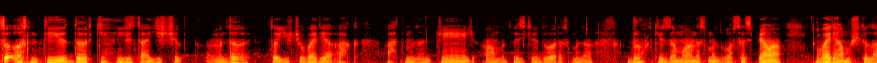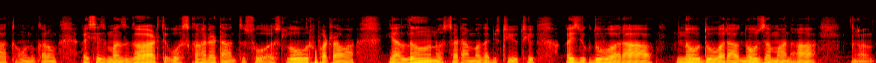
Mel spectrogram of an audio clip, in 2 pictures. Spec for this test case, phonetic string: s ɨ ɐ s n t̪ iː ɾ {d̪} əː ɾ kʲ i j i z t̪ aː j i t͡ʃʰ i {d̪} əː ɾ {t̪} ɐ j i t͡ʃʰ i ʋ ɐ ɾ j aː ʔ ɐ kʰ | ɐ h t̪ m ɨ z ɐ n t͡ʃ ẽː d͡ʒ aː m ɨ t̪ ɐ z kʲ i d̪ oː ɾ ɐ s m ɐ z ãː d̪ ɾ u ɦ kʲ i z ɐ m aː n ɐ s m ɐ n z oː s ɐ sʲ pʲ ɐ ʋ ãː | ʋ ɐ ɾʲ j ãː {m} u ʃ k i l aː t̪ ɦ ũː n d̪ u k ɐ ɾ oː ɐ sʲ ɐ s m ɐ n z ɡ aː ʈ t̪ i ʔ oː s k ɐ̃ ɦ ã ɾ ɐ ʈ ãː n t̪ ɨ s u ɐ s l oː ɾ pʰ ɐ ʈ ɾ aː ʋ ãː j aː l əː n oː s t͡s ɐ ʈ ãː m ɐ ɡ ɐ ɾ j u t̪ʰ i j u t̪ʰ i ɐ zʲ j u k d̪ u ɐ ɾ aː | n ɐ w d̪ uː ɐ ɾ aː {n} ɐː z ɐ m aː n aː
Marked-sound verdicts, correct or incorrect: correct, correct, correct, correct, correct

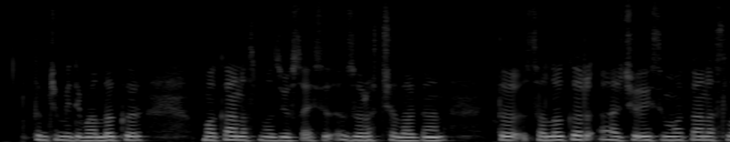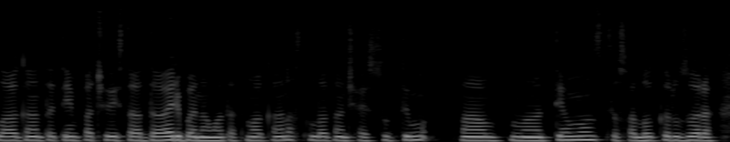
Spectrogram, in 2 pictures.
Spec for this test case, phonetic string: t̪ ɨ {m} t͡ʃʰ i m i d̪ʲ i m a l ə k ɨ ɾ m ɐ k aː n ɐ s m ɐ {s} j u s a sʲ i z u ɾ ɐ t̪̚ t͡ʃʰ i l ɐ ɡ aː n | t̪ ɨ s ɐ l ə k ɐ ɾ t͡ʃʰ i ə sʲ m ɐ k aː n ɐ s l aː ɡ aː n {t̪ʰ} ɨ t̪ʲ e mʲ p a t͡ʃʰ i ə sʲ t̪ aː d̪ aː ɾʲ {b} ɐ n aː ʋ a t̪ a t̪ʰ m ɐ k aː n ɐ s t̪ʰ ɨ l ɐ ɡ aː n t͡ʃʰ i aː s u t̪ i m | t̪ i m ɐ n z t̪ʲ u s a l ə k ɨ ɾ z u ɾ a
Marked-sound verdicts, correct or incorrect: correct, incorrect: z, incorrect: t̪, correct

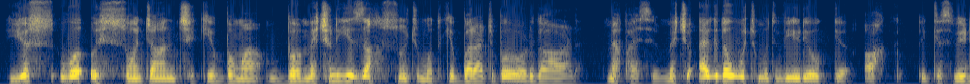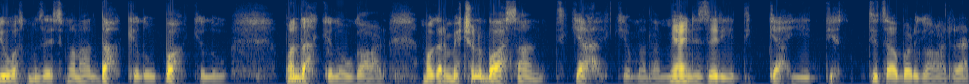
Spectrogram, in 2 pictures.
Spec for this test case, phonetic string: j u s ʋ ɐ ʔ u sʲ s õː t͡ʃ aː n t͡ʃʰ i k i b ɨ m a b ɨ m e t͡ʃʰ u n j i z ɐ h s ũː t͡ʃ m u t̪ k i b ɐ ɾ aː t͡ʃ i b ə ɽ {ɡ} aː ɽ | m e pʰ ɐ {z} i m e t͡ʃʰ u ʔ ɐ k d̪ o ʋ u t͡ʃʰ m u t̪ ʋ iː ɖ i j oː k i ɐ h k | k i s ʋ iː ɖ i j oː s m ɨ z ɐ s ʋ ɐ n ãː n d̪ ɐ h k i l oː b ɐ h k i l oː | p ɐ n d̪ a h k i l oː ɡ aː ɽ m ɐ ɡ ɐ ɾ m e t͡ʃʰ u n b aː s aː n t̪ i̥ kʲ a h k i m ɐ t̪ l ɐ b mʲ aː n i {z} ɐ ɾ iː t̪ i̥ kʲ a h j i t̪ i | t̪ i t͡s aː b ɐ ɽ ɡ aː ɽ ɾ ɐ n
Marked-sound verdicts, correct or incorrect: correct, incorrect: s, correct

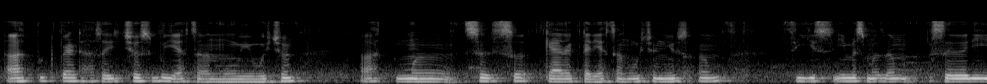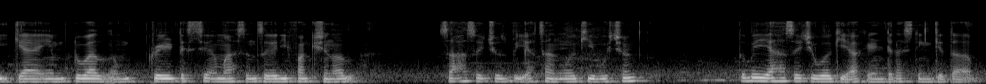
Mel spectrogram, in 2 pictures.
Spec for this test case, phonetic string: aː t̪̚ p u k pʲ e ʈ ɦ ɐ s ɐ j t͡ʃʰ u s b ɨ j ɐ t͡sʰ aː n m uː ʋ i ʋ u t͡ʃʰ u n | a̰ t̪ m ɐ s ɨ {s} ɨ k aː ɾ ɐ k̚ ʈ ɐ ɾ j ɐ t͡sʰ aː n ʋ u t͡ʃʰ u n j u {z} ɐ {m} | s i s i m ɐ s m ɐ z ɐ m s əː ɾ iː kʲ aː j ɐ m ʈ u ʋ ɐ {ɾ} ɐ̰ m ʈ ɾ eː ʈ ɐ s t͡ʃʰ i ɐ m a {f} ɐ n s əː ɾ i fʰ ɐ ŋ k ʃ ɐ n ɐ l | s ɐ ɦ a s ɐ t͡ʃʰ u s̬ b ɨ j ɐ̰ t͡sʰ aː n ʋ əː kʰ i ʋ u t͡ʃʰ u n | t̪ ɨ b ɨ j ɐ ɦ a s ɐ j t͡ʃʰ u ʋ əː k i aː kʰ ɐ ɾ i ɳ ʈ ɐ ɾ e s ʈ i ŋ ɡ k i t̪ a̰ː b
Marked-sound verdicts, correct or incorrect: correct, incorrect: s, correct, incorrect: l, incorrect: s

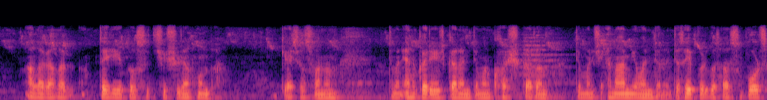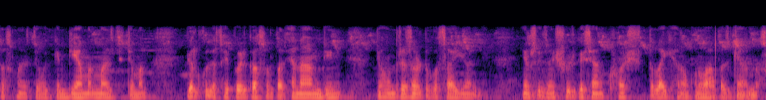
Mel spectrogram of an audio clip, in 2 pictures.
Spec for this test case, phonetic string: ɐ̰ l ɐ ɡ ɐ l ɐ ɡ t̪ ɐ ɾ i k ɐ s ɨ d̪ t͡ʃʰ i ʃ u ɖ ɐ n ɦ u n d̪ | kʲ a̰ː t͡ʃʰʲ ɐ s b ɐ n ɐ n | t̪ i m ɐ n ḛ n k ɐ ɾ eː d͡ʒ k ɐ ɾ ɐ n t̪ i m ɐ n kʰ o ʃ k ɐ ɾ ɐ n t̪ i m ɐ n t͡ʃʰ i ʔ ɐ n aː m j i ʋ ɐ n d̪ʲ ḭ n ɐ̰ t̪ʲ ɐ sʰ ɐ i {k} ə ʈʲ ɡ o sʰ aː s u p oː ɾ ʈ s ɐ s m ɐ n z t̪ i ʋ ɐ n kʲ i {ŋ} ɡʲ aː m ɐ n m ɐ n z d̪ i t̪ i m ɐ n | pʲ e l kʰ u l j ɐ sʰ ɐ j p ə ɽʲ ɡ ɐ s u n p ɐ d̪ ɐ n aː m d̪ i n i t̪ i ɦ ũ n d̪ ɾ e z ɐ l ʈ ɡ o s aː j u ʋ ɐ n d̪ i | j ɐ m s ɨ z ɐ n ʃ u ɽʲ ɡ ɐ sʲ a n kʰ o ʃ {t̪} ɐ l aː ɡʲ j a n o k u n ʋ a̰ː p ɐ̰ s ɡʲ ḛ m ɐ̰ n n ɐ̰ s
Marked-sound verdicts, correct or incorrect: incorrect: p, incorrect: n, correct

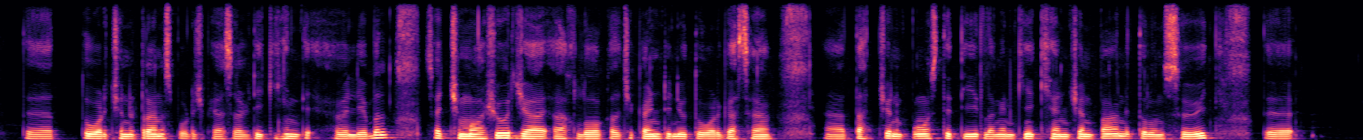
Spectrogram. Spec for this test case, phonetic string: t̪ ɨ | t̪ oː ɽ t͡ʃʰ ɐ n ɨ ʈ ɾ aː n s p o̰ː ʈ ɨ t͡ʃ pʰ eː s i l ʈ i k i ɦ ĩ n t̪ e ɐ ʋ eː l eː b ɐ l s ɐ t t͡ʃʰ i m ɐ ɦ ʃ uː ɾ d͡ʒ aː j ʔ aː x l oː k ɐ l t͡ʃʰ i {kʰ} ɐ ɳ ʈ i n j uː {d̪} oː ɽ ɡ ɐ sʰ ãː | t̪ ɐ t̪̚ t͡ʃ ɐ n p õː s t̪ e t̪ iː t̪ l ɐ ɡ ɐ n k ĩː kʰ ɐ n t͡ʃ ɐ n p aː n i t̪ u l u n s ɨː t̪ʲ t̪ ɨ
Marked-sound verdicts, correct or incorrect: incorrect: k, incorrect: t̪

